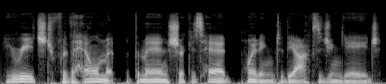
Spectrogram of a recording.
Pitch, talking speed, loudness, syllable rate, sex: 95 Hz, 250 wpm, -16 LUFS, 6.1 syllables/s, male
